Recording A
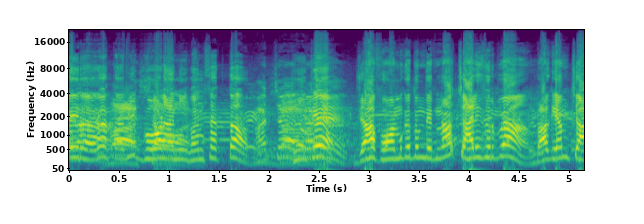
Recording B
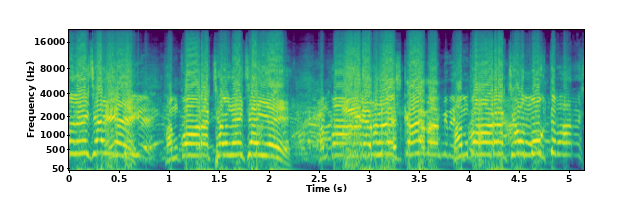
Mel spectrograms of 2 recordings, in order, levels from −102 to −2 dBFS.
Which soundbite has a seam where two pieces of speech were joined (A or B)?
A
